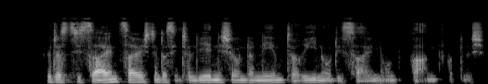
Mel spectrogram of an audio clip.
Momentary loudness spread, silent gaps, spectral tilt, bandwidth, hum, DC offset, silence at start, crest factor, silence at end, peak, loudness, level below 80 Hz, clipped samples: 12 LU; 4.03-4.09 s, 4.55-4.60 s; -4.5 dB/octave; 9.6 kHz; none; under 0.1%; 0.5 s; 18 dB; 0.05 s; -6 dBFS; -25 LUFS; -54 dBFS; under 0.1%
